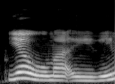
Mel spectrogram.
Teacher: وجوہ ہوئی، یو واو کو ظاہر کریں گے، یومئذ نہیں پڑھیں گے، یومئذ۔ حمزہ کے نیچے زیر ہے تو اس کو آواز کو ای والا ساؤنڈ کمپلسری رکھیں۔ یومئذ نہیں پڑھیں گے، ای والا ساؤنڈ واضح رکھیں۔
